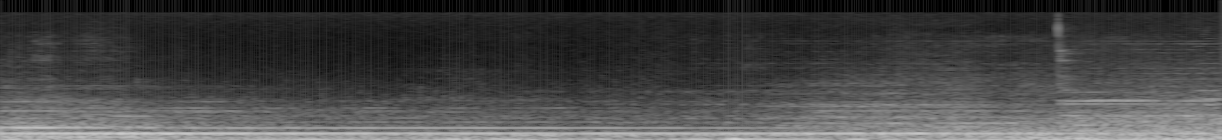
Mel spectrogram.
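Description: Dark ambient horror background music: a low, steady droning pad, with higher ringing tones joining near the end.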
